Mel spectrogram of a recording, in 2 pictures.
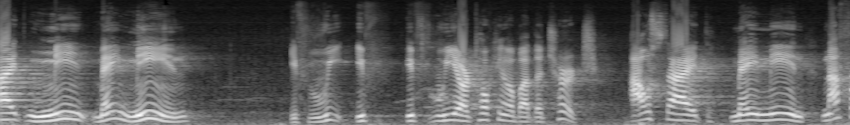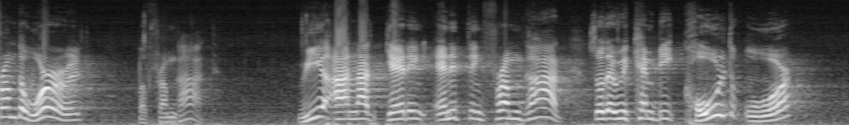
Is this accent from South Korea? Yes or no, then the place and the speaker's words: yes; South Korea; I'm coming from Korean culture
